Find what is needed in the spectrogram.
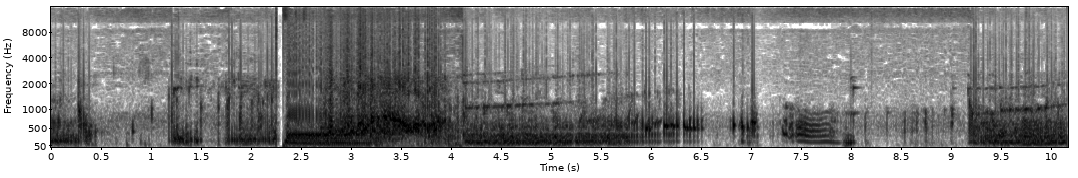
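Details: Loud, long stomach growling (borborygmi) while going outside: gurgling and rumbling with bubbly, rising and falling squeals from gas and fluid moving.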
